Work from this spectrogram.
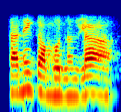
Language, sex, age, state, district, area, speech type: Tamil, female, 45-60, Tamil Nadu, Tiruppur, urban, conversation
